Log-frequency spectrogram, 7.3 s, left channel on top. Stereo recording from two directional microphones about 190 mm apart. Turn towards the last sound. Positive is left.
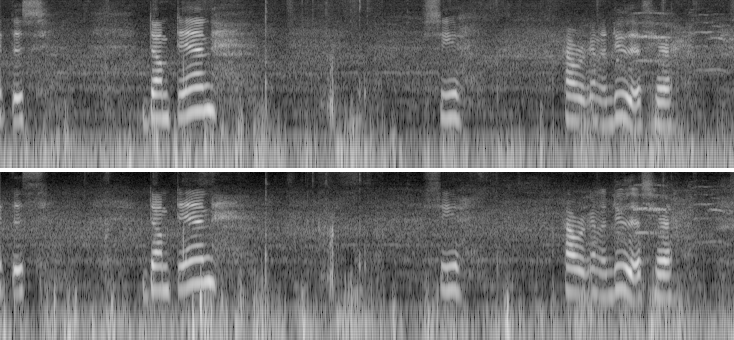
turn(degrees=-15)  # may be behind; listen again after turning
